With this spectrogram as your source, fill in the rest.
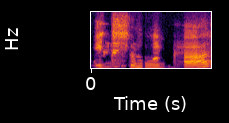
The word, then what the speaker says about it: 읽습니까: nuga iksemnika, siapa yang membaca. Nah, ini bacanya iksem. Jadi iksemnika.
